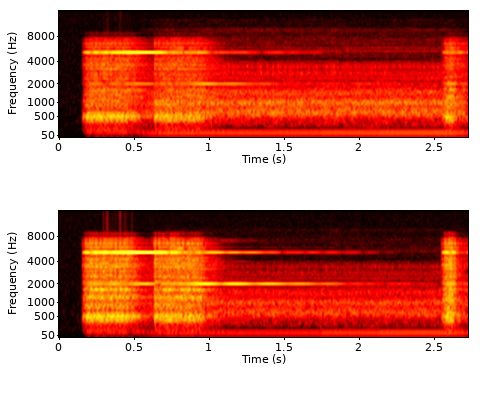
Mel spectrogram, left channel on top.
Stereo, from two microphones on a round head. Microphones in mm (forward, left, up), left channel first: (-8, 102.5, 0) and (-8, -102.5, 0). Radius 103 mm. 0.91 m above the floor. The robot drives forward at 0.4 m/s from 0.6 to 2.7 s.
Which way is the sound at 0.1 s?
45° right (ahead or behind).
